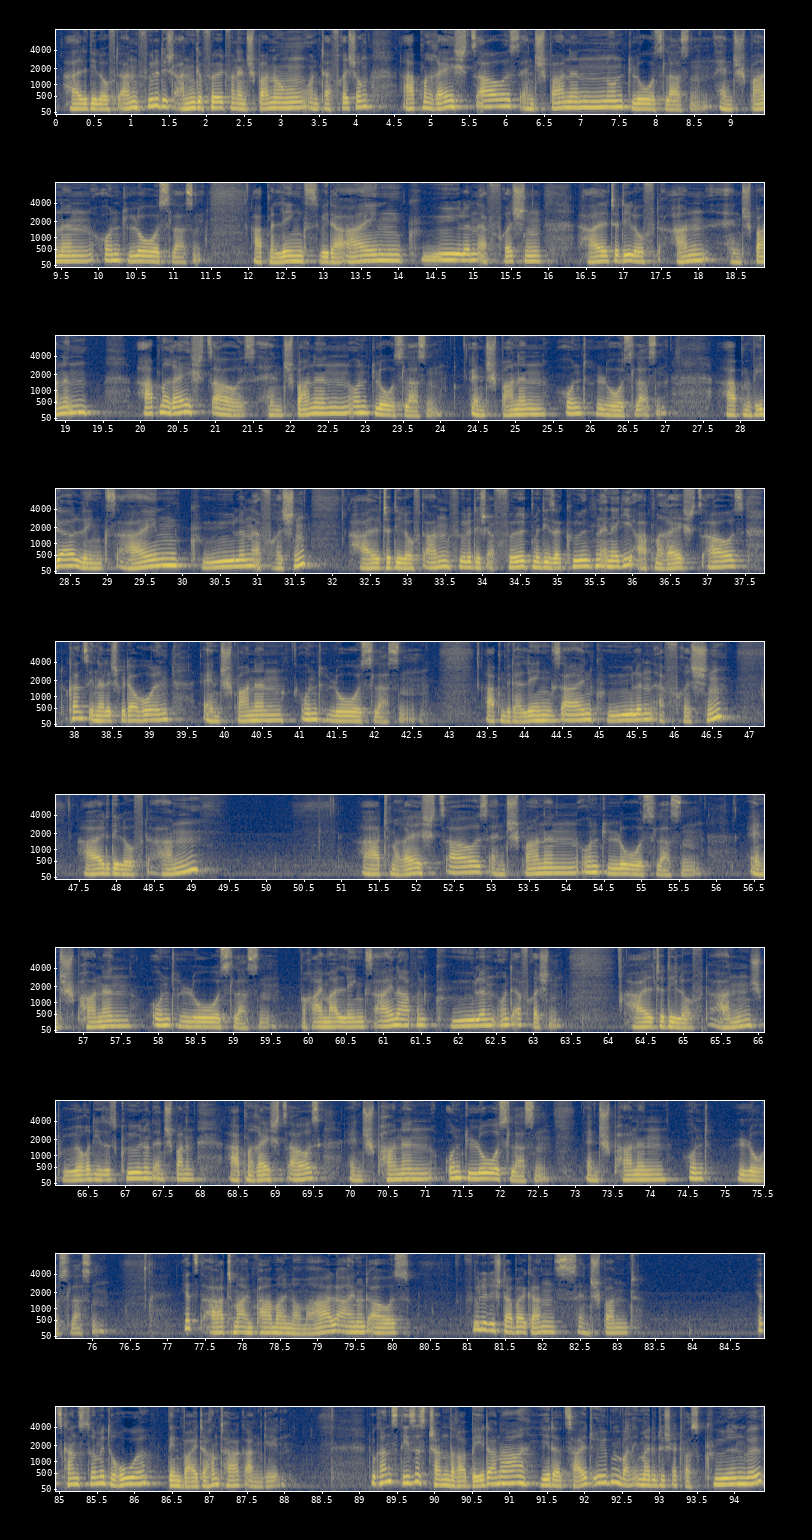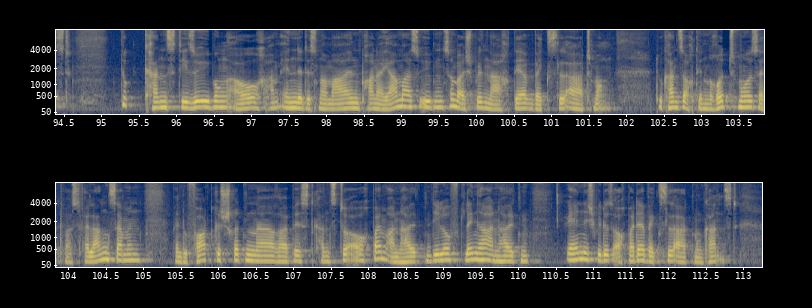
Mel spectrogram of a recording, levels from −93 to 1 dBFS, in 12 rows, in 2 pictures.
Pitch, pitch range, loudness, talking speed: 145 Hz, 130-165 Hz, -19 LUFS, 100 wpm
